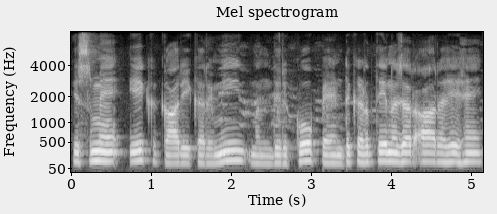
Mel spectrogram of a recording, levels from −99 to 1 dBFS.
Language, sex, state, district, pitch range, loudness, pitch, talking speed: Hindi, male, Jharkhand, Deoghar, 130-155 Hz, -15 LUFS, 150 Hz, 130 wpm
